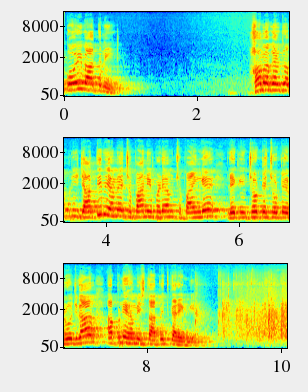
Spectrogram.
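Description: A middle-aged man sings with feeling into a microphone.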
